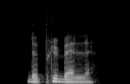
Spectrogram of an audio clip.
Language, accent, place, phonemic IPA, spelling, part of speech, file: French, France, Lyon, /də ply bɛl/, de plus belle, adverb, LL-Q150 (fra)-de plus belle.wav
- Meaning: even more, even harder than before, with even greater intensity, with a vengeance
